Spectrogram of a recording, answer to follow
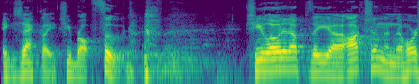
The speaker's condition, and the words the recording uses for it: No condition.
